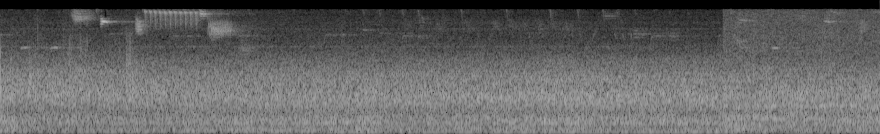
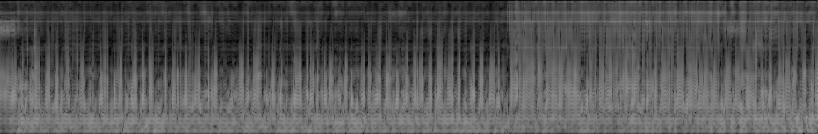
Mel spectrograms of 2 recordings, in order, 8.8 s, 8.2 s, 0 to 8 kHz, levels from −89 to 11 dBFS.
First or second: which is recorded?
first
